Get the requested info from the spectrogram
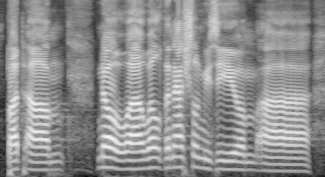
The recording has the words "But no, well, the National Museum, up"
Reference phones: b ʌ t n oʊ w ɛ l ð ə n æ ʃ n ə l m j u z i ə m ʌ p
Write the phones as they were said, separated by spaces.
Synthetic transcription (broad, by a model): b ʌ t n oʊ w ɛ l ð ə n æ ʃ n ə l m j u z i ə m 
